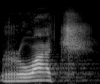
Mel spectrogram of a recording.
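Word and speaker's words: ruach: y exhaló Isaac el Roach así como suena se pronuncia la Cia en hebreo como jota Roach se les halló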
